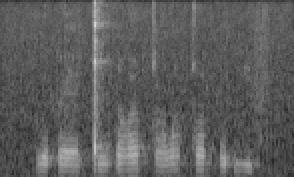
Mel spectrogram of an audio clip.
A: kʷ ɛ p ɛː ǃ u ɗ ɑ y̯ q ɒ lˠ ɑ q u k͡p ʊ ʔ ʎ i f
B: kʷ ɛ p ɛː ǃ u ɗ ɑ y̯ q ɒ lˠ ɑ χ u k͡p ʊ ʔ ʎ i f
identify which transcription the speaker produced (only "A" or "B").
A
